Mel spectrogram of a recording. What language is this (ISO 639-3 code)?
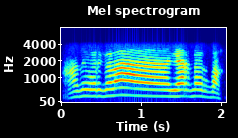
tam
